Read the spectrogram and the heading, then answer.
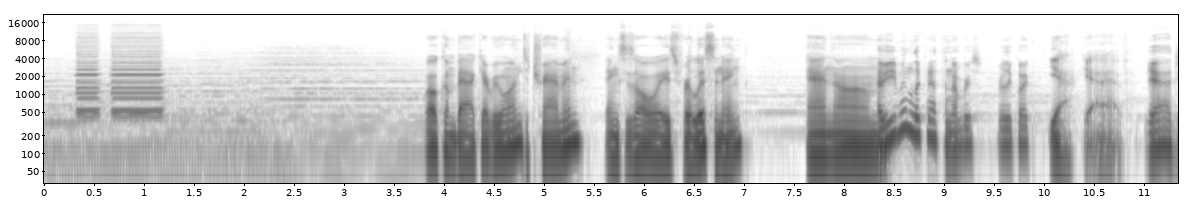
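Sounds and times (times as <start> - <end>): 
tram horn: 0.0 - 1.4
speech: 3.8 - 11.3.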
